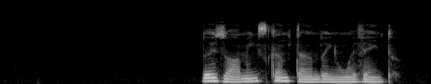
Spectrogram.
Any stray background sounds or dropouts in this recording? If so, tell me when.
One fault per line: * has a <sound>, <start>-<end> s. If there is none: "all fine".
all fine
